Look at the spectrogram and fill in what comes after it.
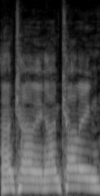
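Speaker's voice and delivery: drowsy, slow, drawn-out wailing. Father, woken by battering on the attic door, calls out, slow sleepy wail. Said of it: "he wailed in a slow, sleepy voice".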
